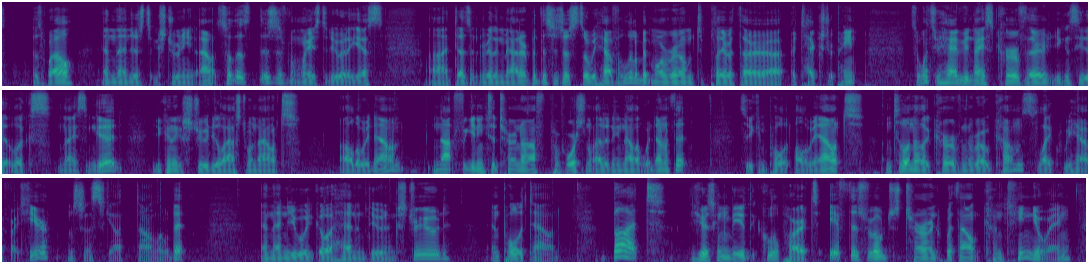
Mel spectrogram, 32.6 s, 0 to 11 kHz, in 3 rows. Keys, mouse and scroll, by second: 9.9 z, 11.6 z, 12.7 e, 16.0 o, 16.4 o, 16.9 o, 20.8 click, 21.7 s, 24.6 middle click, 25.3 e, 25.6-27.9 drag, 29.1-32.5 middle drag.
